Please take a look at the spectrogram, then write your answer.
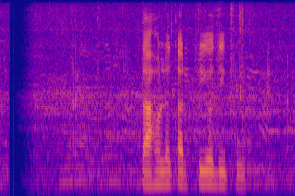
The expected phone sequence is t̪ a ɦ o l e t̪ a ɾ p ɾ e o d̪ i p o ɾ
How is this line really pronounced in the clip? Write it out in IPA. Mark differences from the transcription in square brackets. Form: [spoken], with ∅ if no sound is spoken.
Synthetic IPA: t̪ a ɦ o l e t̪ a ɾ p ɾ [i] o d̪ i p [u] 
